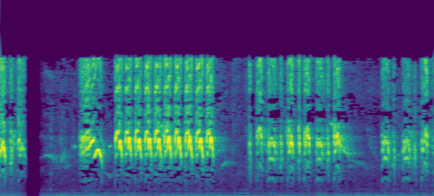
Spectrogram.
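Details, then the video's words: Crimson Sunbird in lively, chattering song, used to provoke other birds into singing: rapid high, thin trills of sharp ticking notes in bursts, with a brief silent gap early and a faint low rhythmic hum beneath. "Tembakan sogon gacor bagus untuk pancing sogon bahan"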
